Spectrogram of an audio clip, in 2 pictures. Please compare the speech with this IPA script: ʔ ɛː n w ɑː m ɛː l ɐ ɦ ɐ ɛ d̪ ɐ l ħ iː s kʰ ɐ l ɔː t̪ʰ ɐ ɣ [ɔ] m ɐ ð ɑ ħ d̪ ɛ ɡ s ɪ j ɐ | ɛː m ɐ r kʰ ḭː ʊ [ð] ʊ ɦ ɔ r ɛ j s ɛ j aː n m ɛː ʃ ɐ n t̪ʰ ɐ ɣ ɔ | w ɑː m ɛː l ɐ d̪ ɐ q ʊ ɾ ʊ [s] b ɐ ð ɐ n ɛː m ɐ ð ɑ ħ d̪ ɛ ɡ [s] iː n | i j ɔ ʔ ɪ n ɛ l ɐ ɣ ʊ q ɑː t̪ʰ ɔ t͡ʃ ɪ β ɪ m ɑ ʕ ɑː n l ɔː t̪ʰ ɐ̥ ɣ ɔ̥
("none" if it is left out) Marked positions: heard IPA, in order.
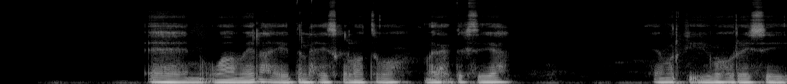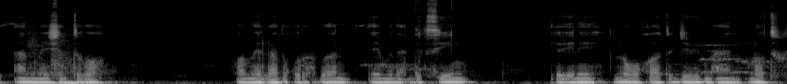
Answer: ɔ, ɣ, ħ, s

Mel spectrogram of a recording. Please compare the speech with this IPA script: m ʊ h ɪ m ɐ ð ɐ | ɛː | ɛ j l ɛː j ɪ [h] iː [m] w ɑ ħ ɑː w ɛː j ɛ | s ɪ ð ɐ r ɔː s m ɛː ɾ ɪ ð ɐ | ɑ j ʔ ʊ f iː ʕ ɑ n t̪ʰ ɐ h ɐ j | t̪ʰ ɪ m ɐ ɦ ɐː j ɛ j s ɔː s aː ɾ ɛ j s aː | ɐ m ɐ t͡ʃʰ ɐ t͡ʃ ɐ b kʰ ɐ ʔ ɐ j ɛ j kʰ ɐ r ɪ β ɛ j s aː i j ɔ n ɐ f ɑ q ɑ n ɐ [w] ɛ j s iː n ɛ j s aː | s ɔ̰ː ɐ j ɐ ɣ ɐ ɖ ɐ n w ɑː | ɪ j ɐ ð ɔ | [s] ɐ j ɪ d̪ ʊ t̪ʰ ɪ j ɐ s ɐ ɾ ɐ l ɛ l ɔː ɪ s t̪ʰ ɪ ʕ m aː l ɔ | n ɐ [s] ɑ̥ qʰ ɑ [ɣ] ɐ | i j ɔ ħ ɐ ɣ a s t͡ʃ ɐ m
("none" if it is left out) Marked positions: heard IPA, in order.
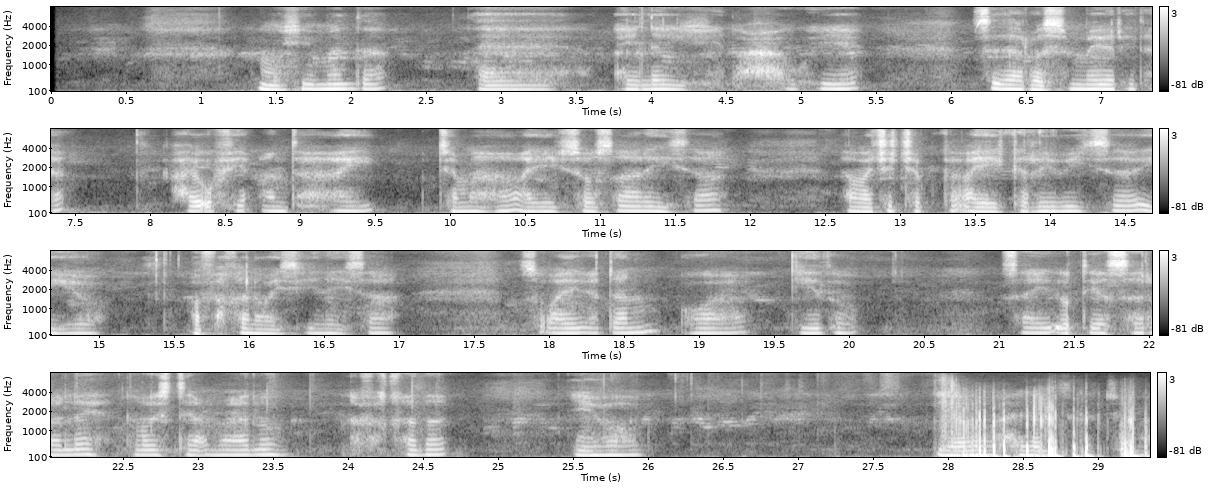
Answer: h, n, w, s, f, ð

